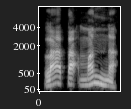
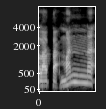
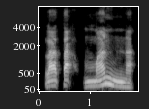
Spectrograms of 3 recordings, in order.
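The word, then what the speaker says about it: تأمنا: nah l tamna ya l tamna ini dibacanya la tamna sambil agak memoncongkan bibirnya ya jadi la Tana Kalau ditulis itu pada ayatnya Manna ya mim kemudian Nun bertasdid nah tetapi dibacanya itu la tamna jadi agak memoncongkan bibirnya La tak Manna jadi jangan l tak Manna tapi La tak mannaah di sini ikhtilas ya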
